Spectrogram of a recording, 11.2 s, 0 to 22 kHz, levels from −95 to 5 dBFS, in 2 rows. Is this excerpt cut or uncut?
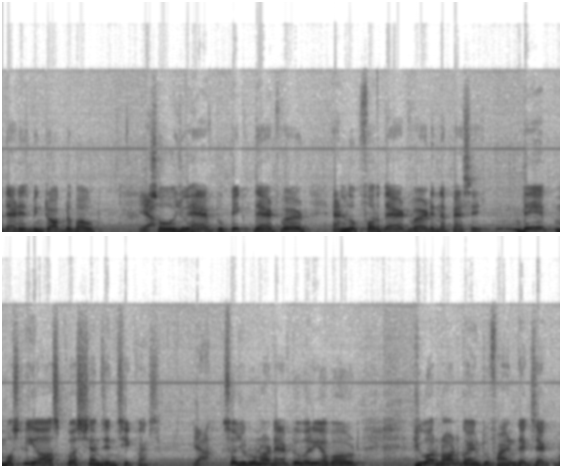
cut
